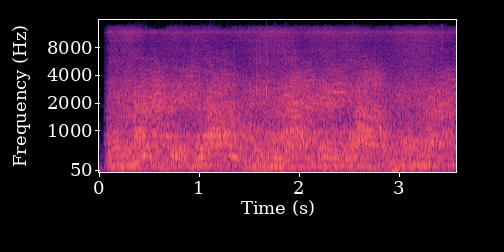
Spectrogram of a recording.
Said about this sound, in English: The Holy Father was greeted by chanting, cheering crowds and Mr. Obama when he arrived Tuesday after 3 days in Cuba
